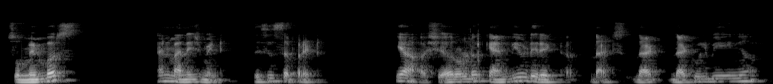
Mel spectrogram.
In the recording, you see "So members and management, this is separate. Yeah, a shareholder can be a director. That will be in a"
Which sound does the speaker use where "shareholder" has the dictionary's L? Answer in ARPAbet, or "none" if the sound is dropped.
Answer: L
